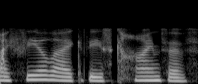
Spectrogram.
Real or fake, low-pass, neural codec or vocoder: real; 5.4 kHz; none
